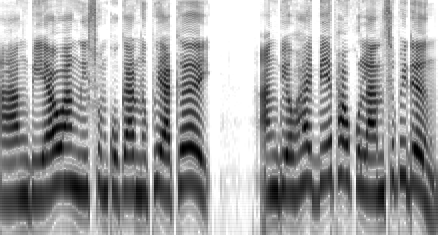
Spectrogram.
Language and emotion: Bodo, angry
